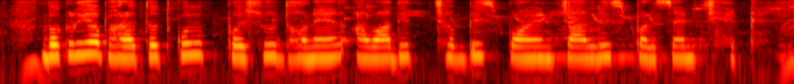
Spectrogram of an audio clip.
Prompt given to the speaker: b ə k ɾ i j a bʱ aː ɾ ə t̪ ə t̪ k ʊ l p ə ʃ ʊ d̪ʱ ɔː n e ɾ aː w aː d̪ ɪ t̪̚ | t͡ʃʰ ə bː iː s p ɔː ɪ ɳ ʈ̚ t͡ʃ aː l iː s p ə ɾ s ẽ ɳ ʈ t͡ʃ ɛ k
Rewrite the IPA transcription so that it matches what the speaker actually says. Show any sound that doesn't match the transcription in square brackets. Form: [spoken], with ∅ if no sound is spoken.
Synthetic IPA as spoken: b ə k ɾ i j a bʱ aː ɾ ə t̪ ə t̪ k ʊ l p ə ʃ [u] d̪ʱ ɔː n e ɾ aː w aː d̪ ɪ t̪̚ | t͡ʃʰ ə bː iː s p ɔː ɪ ɳ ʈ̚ t͡ʃ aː l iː s p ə ɾ s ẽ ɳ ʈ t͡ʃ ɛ k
